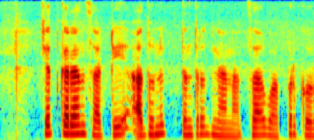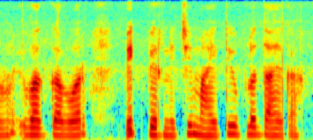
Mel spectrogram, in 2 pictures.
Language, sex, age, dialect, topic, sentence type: Marathi, male, 31-35, Northern Konkan, agriculture, question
